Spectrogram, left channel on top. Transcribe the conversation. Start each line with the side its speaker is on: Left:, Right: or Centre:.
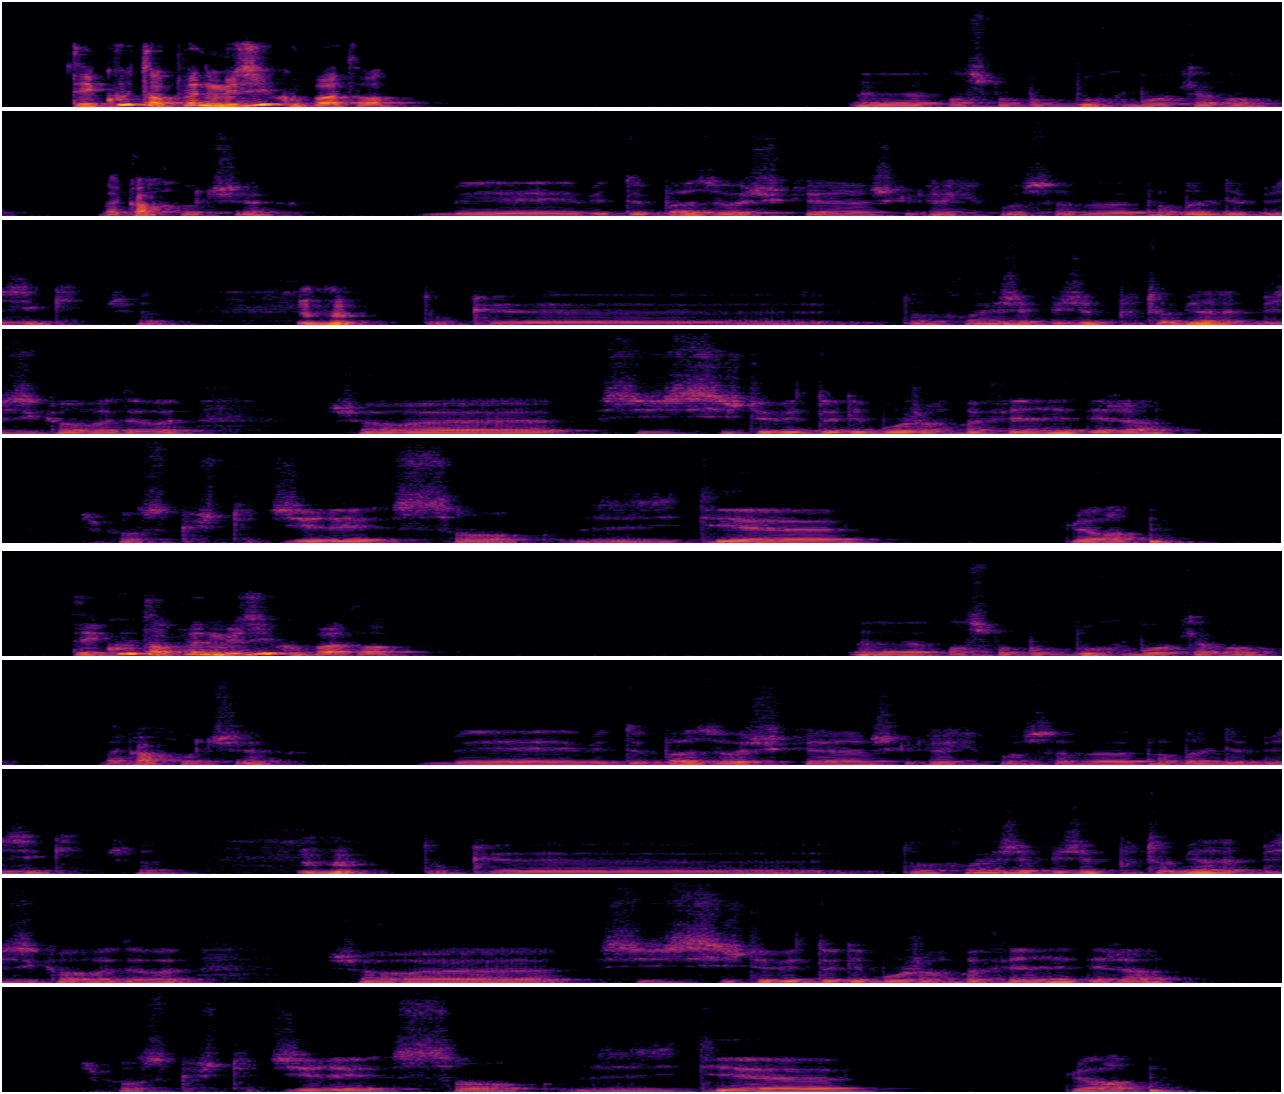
Left: T'écoutes un peu de musique ou pas, toi?
Centre: Euh, en ce moment, beaucoup moins qu'avant,
Left: D'accord?
Centre: pas te mentir. Mais, mais de base, ouais, je suis, que- je suis quelqu'un qui consomme euh, pas mal de musique, tu vois.
Left: Mhm.
Centre: Donc, euh, donc ouais, j'aime, j'aime plutôt bien la musique en vrai de vrai. Genre, euh, si, si je devais te donner mon genre préféré déjà, je pense que je te dirais sans hésiter euh, le rap,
